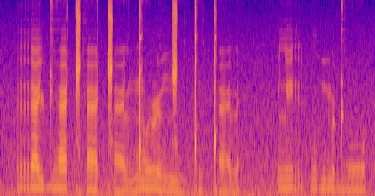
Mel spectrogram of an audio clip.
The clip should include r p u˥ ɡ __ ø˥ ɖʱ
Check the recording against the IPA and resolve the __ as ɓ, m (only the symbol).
m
